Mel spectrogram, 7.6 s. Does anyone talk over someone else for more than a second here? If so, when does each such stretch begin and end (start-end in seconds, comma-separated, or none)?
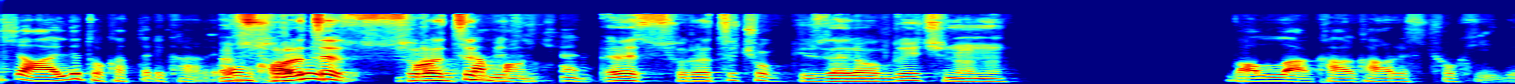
1.1-3.0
